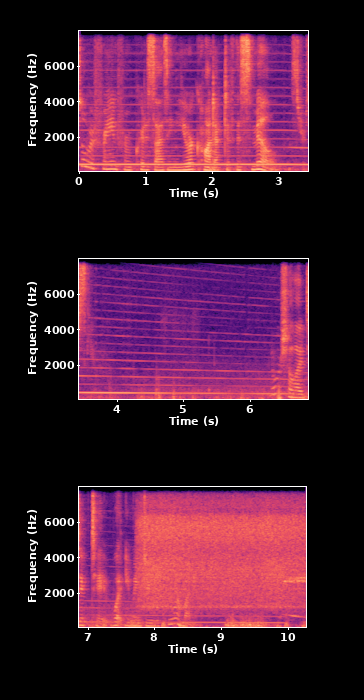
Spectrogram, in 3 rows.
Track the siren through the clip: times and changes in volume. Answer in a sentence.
The siren can be heard from 0.0 to 10.2 s, getting quieter.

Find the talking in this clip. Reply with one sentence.
The talking can be heard from 0.0 to 3.7 s and from 6.2 to 8.7 s.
